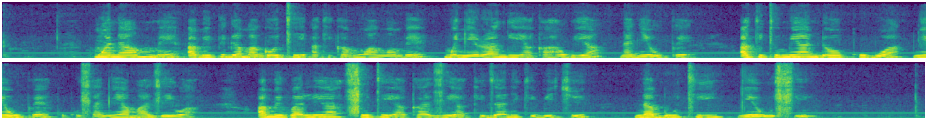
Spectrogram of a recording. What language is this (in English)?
Swahili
